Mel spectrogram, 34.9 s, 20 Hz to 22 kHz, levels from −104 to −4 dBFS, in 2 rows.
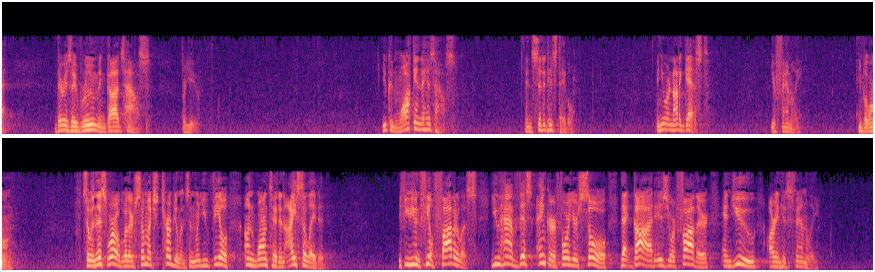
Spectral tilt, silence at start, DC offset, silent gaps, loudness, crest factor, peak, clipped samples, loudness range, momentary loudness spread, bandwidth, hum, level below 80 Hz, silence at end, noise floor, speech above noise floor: -3.5 dB/octave; 0 s; under 0.1%; none; -21 LUFS; 22 dB; 0 dBFS; under 0.1%; 12 LU; 17 LU; 8 kHz; none; -62 dBFS; 1.1 s; -62 dBFS; 41 dB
